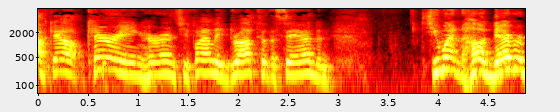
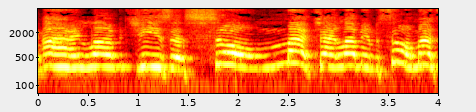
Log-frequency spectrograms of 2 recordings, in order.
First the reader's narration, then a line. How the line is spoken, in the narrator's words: she kept yelling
